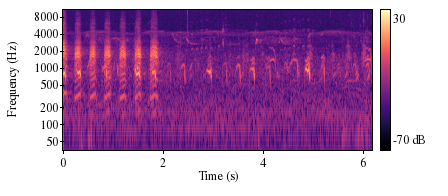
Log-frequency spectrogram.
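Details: Ducks with ducklings: a rapid burst of six loud, evenly repeated nasal quacks, followed by a steady chorus of soft, curving peeps from the ducklings with occasional quieter quacks.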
